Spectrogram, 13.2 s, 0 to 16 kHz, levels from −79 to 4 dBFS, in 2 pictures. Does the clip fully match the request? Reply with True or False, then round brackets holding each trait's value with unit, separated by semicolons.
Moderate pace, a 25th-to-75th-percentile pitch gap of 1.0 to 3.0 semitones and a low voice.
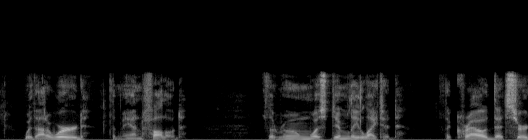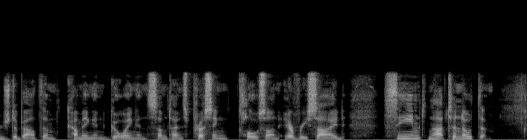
True (145 wpm; 2.4 semitones; 115 Hz)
